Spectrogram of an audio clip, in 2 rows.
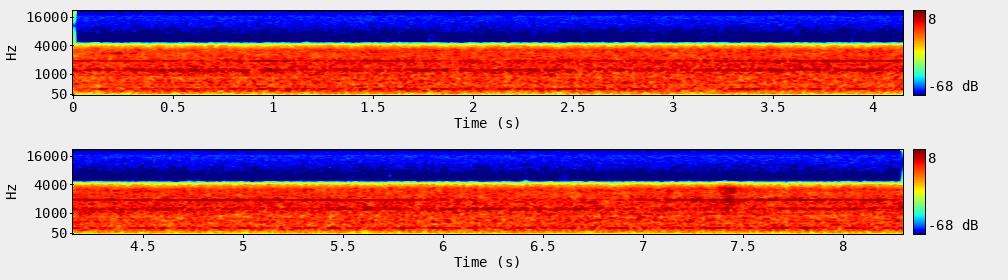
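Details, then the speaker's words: Kenmore Oasis top-load washer being repaired for OL code, 6 minutes left, spin in high gear with pump on: steady even hum, constant low whir as RPM climbs, no knocking or scraping; spins smoothly at top speed, stand vibrating slightly. "I can hear it really starting to spin up. Still spooling up. You can hear the RPMs increasing. She's really going to town now."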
